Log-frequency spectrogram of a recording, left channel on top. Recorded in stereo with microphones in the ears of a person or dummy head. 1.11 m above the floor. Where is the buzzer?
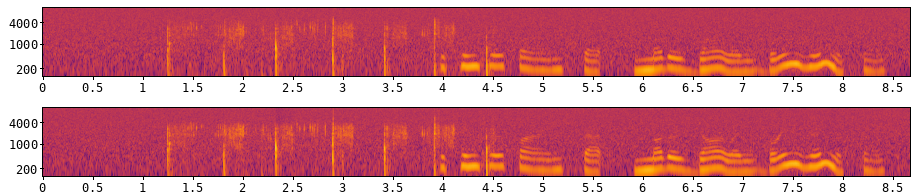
No buzzer in this recording.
